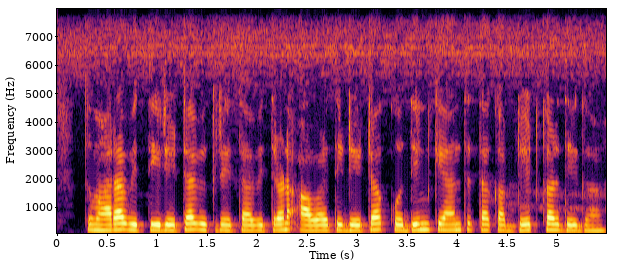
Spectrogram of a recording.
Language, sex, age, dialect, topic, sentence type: Hindi, female, 18-24, Awadhi Bundeli, banking, statement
